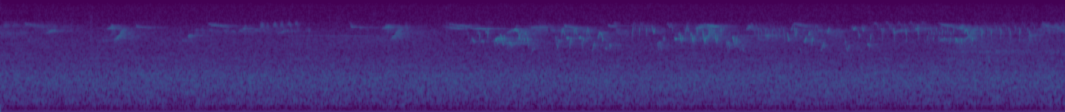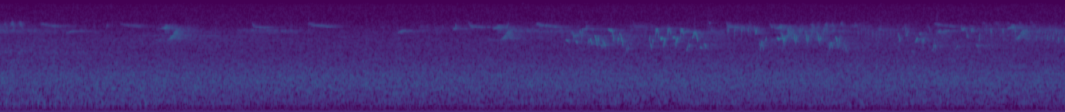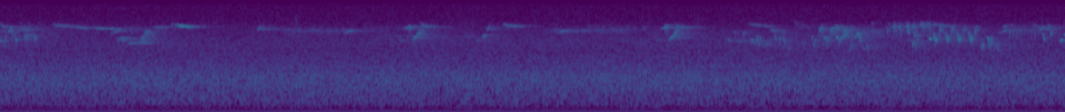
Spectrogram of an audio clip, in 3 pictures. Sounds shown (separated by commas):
Pacific-slope Flycatcher song, woodpecker drumming, Pacific Wren song, Brown Creeper call, Chestnut-backed Chickadee call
